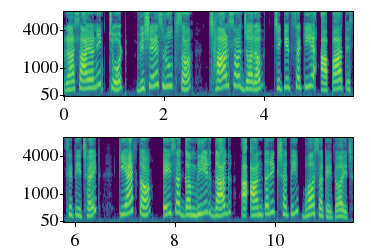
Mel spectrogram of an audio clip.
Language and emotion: Maithili, neutral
